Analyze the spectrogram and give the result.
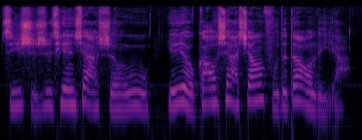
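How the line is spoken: Sighing. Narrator (Chinese): 薛霞叹息说

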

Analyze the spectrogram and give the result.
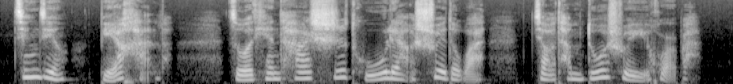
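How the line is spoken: Quiet. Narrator (Chinese): 吴夫人小声道

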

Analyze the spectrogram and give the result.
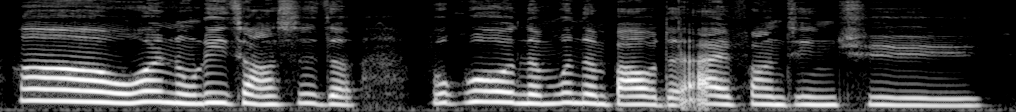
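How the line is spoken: Sighing. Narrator (Chinese): 路易斯叹了口气说

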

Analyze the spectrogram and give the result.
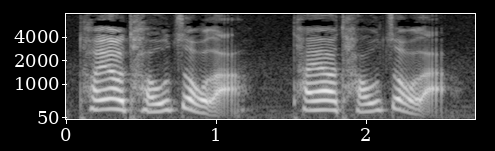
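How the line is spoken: Roaring. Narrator (Chinese): 佩妮，威龙一丈吼道

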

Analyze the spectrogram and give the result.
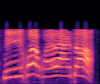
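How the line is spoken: Angry roar. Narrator (Chinese): 猫生气的大吼

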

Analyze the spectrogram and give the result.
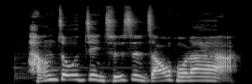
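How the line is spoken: Exasperated yet amused mother. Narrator (Chinese): 那母亲见状，又好气又好笑

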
